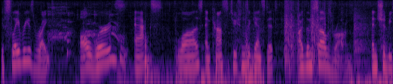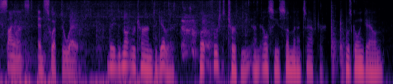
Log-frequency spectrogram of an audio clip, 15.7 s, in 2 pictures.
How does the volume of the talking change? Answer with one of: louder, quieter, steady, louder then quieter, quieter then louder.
steady.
